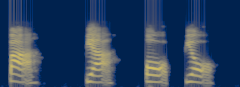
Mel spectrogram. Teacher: B, magiging P sound, okay? P lang siya. Walang hangin din, matigas din siya.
